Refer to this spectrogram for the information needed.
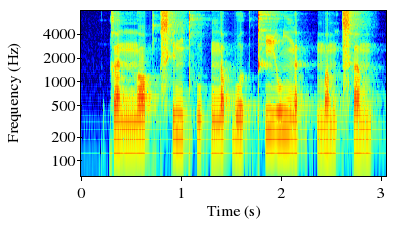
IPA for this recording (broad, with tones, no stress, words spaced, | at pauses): kɐ˨n n̪ɔː˧k̚t͡sʰɪ˥ŋkʷʰɐ˧p̚ ŋɐ˨˥p̚wʊ˨˥k̚t̪ʰiː˥wŋɐ˨˥t̚ ɐ˨p̚mɐ˨mt͡sʰɐ˧m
